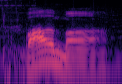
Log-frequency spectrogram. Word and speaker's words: Valmar: Is my pronunciation that bad? No, it's Wings of Balma. Valmar.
